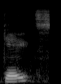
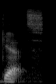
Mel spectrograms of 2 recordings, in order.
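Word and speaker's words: Goetz: no no no no if your name is spelled g o e TZ it is not gets it's Gates no it's Gates yeah but I don't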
